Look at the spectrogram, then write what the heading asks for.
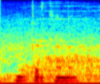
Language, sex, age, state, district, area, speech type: Bodo, male, 18-30, Assam, Kokrajhar, rural, spontaneous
